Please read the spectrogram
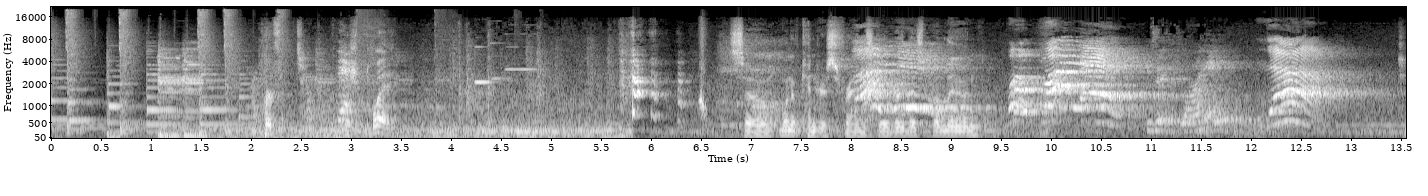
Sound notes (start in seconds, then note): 3.5 washing machine beeps; 5.7 laughs; 9.7 babbles in excitement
